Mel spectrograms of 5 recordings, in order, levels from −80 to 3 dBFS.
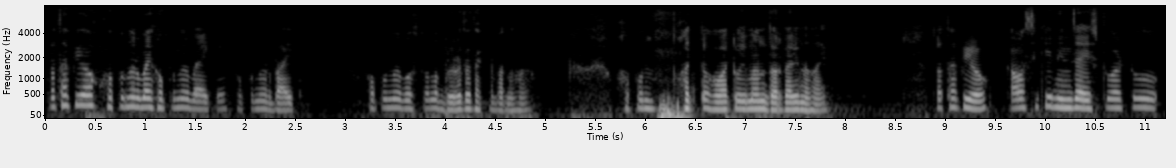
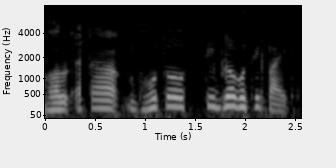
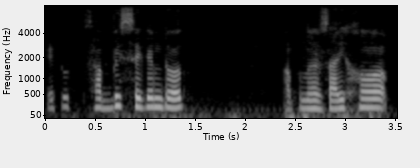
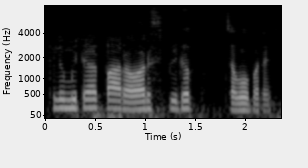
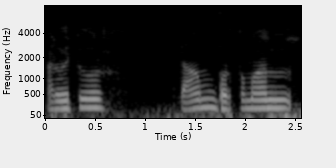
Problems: none marked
